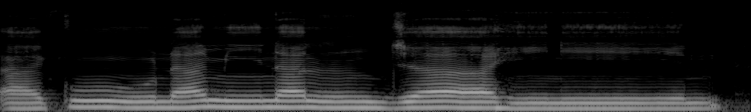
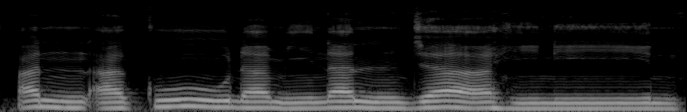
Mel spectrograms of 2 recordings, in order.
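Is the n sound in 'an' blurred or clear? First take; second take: blurred; clear. First: The n is blurred and barely heard. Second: The n is pronounced clearly and not held. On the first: The speaker calls it wrong. "Atau disamarkan nunnya, tidak jelas" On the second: The speaker calls it right. "nunnya dibaca jelas, kemudian tidak ditahan"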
